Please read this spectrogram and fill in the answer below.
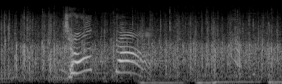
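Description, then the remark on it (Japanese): A crowd of junior high school students claps steadily, a dense patter of many hands, answering a request to clap if they did not know that Ota is promoting its conger eel (anago); a couple of voices speak briefly over the applause near the start. “大田のアナゴが力入れてるっていうのを知らなかった人は拍手してください”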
